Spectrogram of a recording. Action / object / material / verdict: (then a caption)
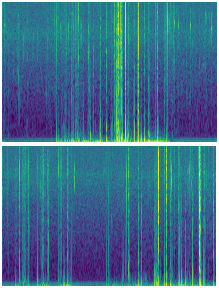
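scrape / silicone ear model scraped with a metal ear pick / silicone / none. A curved metal ear pick scrapes repeatedly inside the concha near the canal of a soft silicone ear, likely the ear of a binaural microphone. Close, muffled scratching and rustling bursts come in uneven clusters over a steady low hum, starting quiet and swelling into two louder stretches.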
